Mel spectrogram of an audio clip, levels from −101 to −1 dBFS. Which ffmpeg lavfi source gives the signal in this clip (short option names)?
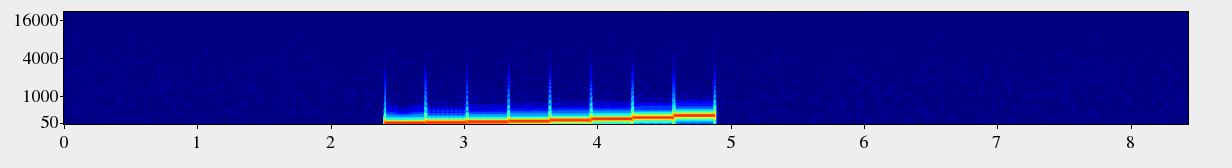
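-f lavfi -i "aevalsrc='0.188*clip(min(mod(t,0.31),0.31-mod(t,0.31))/0.005,0,1)*sin(2*PI*64.9*pow(2,floor(t/0.31)/3)*mod(t,0.31))':d=2.48:s=44100"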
